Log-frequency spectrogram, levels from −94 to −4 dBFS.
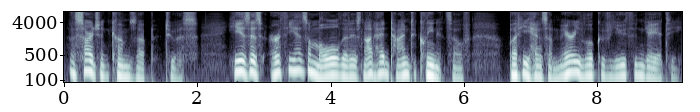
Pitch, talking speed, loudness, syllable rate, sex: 130 Hz, 200 wpm, -17 LUFS, 4.6 syllables/s, male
